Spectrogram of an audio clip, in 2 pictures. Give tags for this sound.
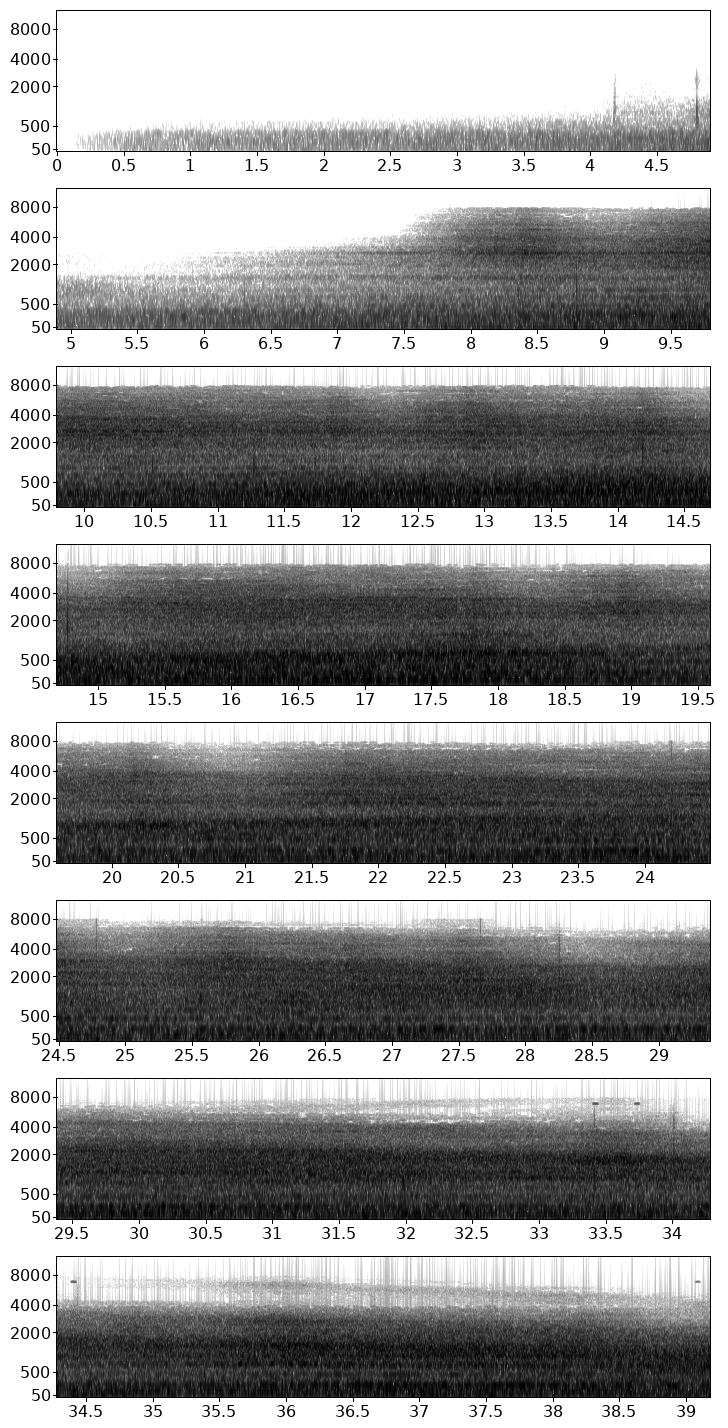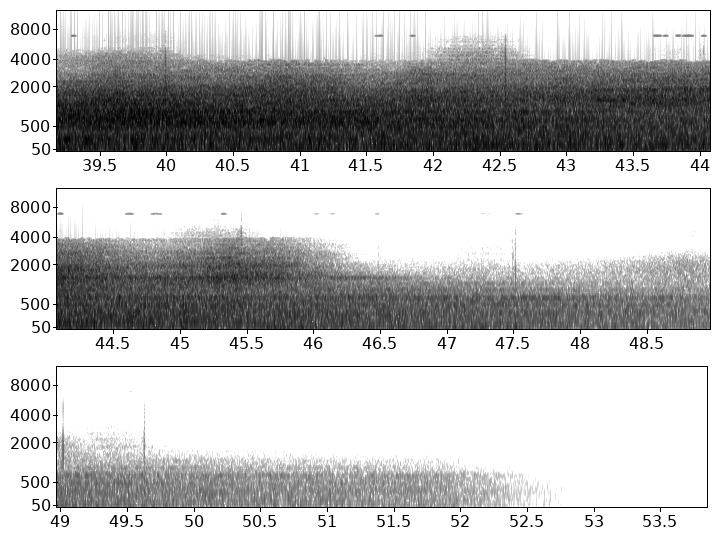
Ambient; Atmosphere; Cinematic; Dark; drone; Film; Free; game; horror; scary

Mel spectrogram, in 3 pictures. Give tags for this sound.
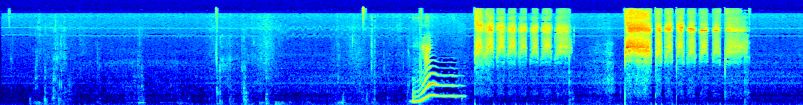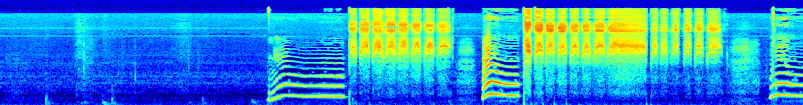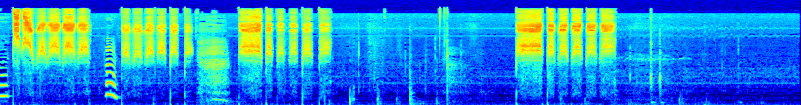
call; Cat; voice

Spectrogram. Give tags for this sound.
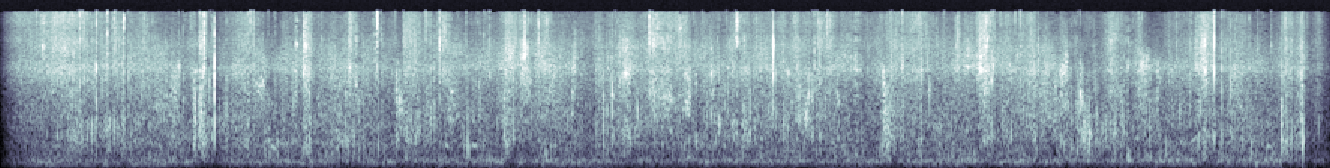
grass; step; wet

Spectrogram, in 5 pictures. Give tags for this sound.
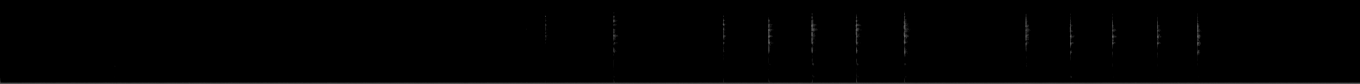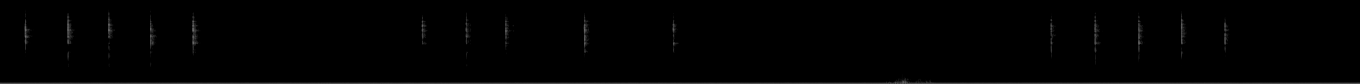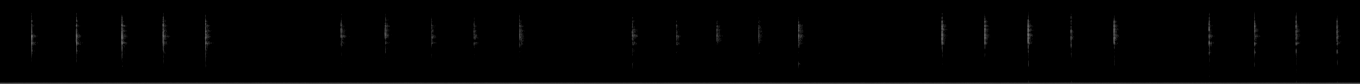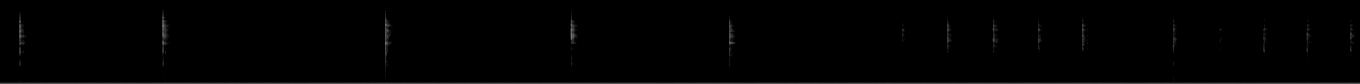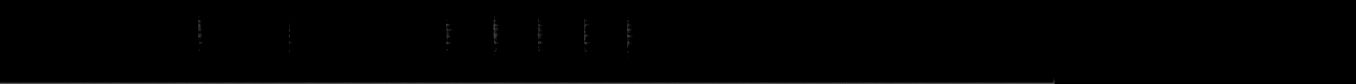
domain; drum; drum-sticks; public; stick; sticks; unprocessed

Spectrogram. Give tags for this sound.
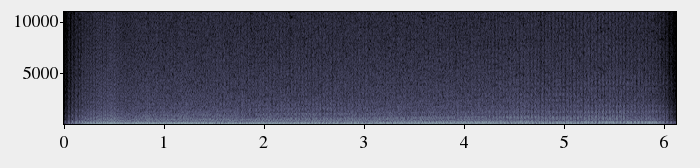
game; 8bit; computer; loop; tune; heavy; sample; effect

